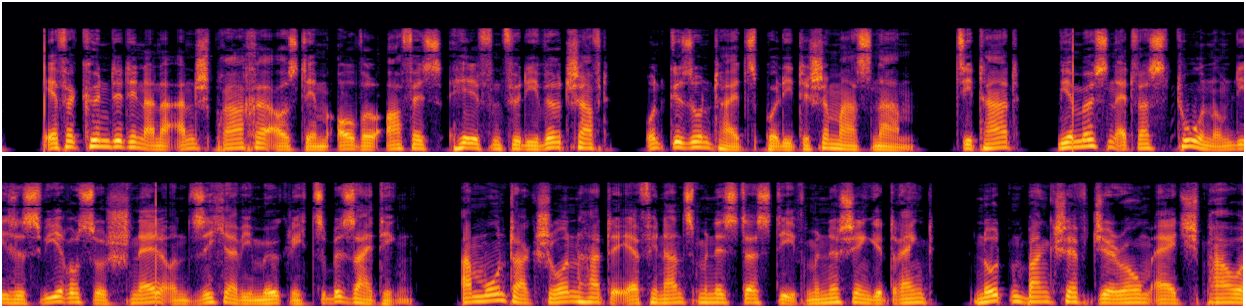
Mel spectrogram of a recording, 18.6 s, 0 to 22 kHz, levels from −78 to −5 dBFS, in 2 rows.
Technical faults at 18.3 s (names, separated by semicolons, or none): none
